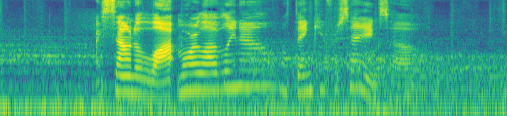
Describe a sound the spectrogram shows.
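A young woman speaks expressively into a close microphone, her voice rising and falling in pitch.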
